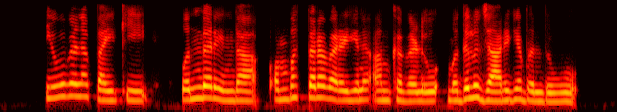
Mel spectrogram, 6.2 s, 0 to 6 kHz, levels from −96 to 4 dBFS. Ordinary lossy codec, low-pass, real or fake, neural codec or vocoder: none; 5.4 kHz; fake; codec, 16 kHz, 2 kbps, X-Codec, HuBERT features, trained on general audio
